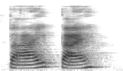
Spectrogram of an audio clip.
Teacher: the second by is kind of softer without much emphasis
